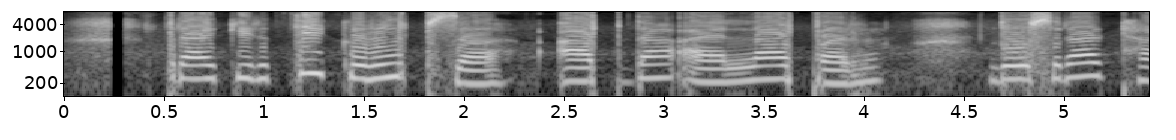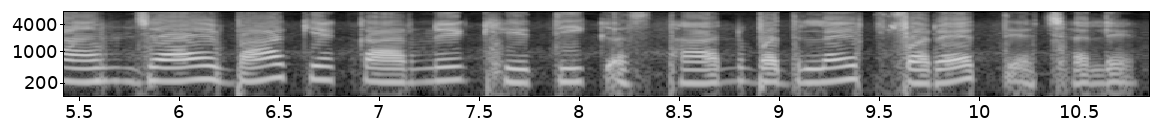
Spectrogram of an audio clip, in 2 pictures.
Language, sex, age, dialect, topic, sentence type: Maithili, female, 18-24, Southern/Standard, agriculture, statement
